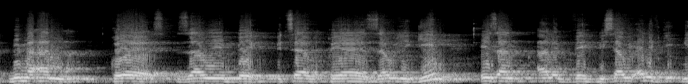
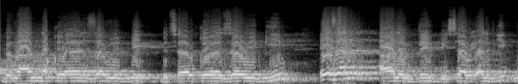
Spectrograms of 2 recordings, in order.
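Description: First: Slow dictation. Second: Said in the usual way. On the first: Shown as a demonstration. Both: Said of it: "أكتبها في المقرأ".

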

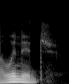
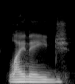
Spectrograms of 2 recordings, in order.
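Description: First: Lineage as LIN-ij; short-vowel pronunciation. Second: Lineage as LINE-age; long-vowel pronunciation. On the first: Gamer offering the other pronunciation, Lineage said LIN-ij. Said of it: "or whatever you pronounce it". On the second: Gamer recalling the game from childhood, Lineage said LINE-age. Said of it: "I pronounce it Lineage". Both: Shown as a demonstration.

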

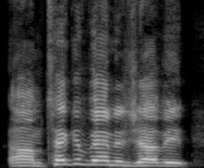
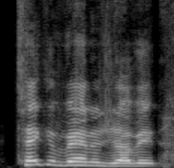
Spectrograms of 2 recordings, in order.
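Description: First: Said in the usual way. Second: Out of breath. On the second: Real, not acted. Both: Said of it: "I'm out of breath".

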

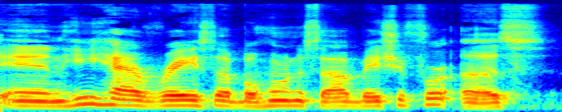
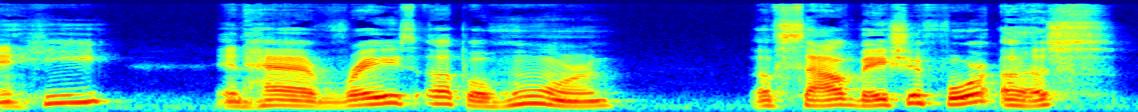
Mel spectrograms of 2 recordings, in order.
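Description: First: Said in the usual way. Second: Slow, louder, weighted words; emphatic scripture reading. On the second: Shown as a demonstration. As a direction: lean hard on each word of the verse. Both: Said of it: "if you put emphasis on certain words".

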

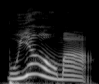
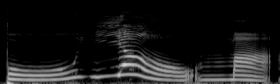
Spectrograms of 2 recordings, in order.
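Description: First: Said in the usual way. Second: Very slow drawn-out teaching pronunciation; slow syllable-by-syllable model. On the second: Shown as a demonstration. Teacher models Chinese phrase for learners, very slowly. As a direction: stretch each syllable, pause between them.

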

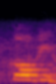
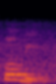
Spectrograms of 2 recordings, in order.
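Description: First: "কবি" with an open ɔ, kɔbi; "কবি" shown wrong as kɔ-bi; wrong open vowel. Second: "কবি" with a closed o, kobi; "কবি" as ko-bi with rounded o; correct closed vowel. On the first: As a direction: say "কবি" with the mouth wide on kɔ. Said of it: "কবি হবে না". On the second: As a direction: say "কবি" as ko-bi, lips slightly pressed. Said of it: "হবে". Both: Shown as a demonstration.

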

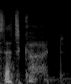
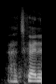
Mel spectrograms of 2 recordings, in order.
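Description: First: Hushed, near-whispered approval; musing to himself. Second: Said in the usual way. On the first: Retold or imitated. Lawyer sitting back thinking, musing to himself. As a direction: murmur it as a private thought. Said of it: "he thinks".

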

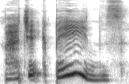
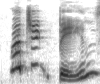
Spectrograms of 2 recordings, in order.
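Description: First: Raised, excited cry, falling on BEANS; thrilled little burst, pitched up; delighted exclamation. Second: Put-on high questioning young Jack; wondering high-pitched question on BEANS; surprised boy. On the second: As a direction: query the beans in a high, amazed voice. Jack asks about the beans. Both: A narrator's reading.

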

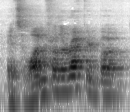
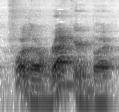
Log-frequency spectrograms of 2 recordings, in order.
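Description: First: Said in the usual way. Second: Lower-pitched challenge; challenging. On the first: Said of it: "Tananda agreed". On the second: A narrator's reading. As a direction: throw the phrase back in disbelief. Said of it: "Gus challenged".

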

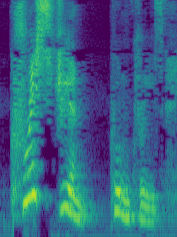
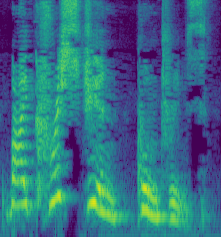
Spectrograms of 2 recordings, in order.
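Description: First: Repeated slowly and lower; quiet emphatic echo; slower, quieter repeat. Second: Slow, weighted words; stressed and slow. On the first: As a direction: let it sink in, slower and softer. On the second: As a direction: lay each word down slowly. Stressing the point slowly. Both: Real, not acted.

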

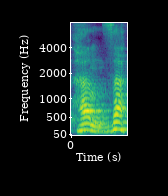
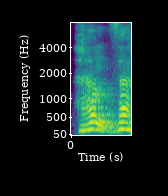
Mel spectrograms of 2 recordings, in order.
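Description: First: হামজা started with a catch in the throat; first demonstration of হামজা; throat letter. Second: হামজা with a throat catch and a changed colour; second demonstration of হামজা; throat letter repeated. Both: Shown as a demonstration. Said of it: "হামজা হলকে শুরু হইতে".

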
